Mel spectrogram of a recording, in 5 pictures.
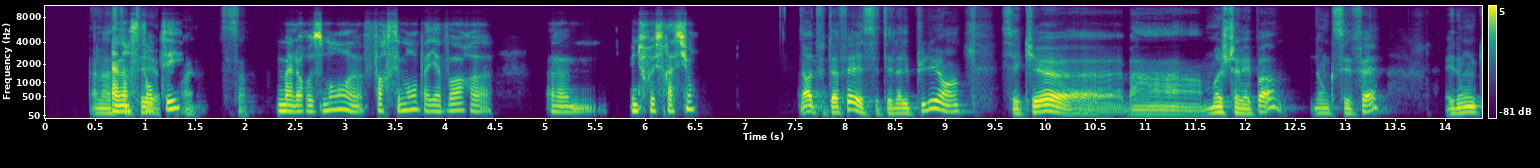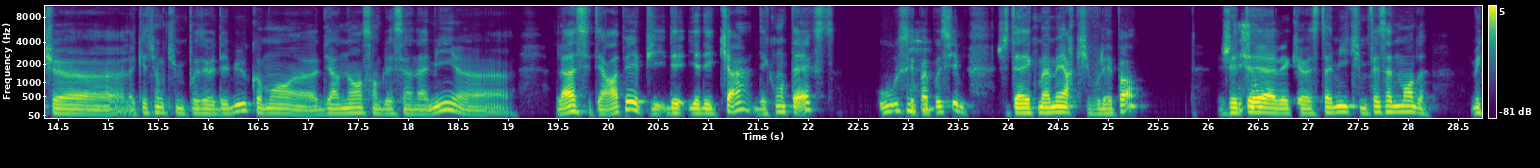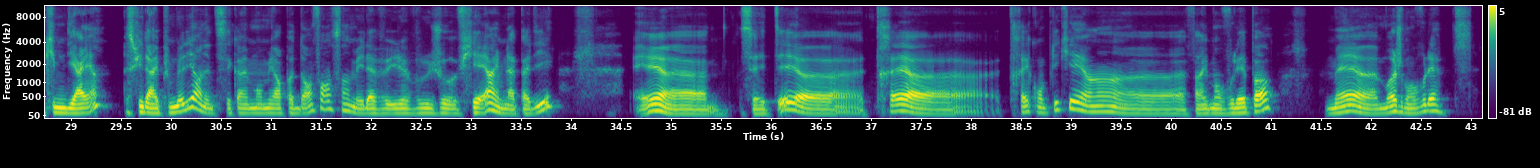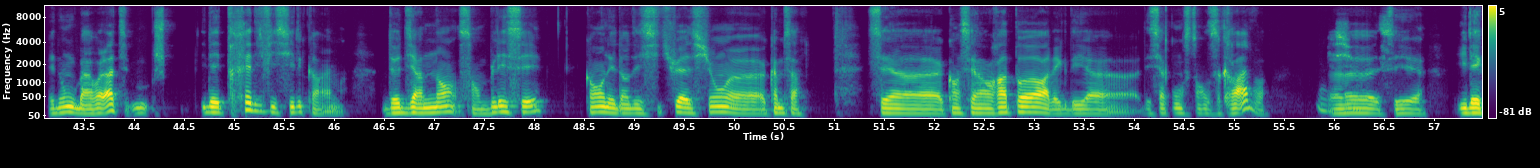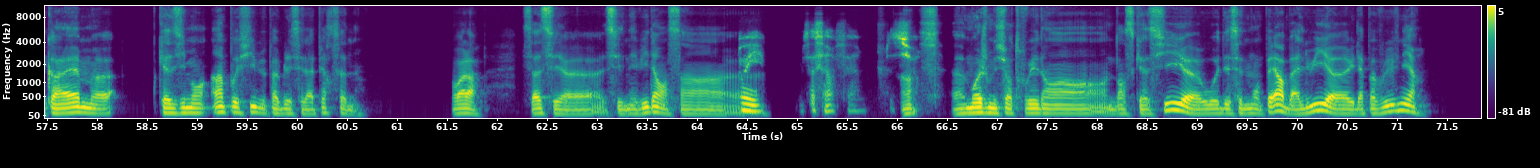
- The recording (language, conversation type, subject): French, podcast, Comment dire non à un ami sans le blesser ?
- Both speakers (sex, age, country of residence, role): female, 45-49, France, host; male, 40-44, France, guest
- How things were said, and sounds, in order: tapping; stressed: "cas"; stressed: "graves"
